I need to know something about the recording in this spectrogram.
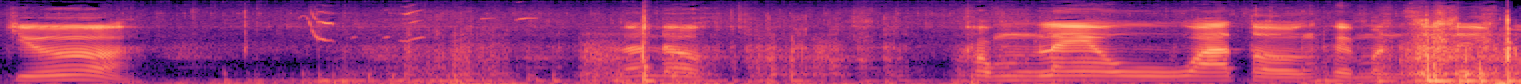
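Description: A small animal squeals close by.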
